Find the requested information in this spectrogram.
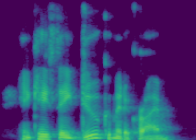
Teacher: We're using do here in a positive statement to show emphasis, so we want to stress the word.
